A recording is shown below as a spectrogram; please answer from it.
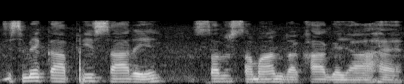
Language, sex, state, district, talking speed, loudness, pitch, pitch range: Hindi, male, Jharkhand, Palamu, 120 wpm, -15 LUFS, 125 Hz, 115-140 Hz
